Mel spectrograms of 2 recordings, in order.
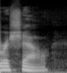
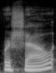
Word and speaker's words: Rochelle: For a copy of the schedule, just write to me, Rita Rochelle. My name is spelled R-I-T-A. Rochelle is R-O-C-H-E-L-L-E.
